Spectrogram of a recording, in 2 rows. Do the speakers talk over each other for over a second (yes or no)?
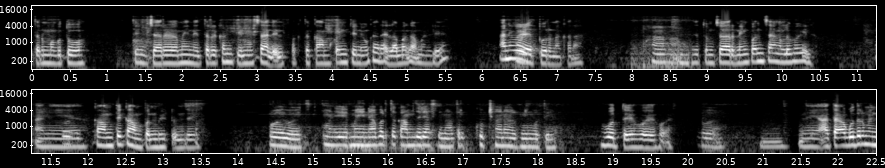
no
